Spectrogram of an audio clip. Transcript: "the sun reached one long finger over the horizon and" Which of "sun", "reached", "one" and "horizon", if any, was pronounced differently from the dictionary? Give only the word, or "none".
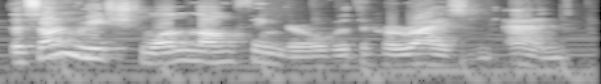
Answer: none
